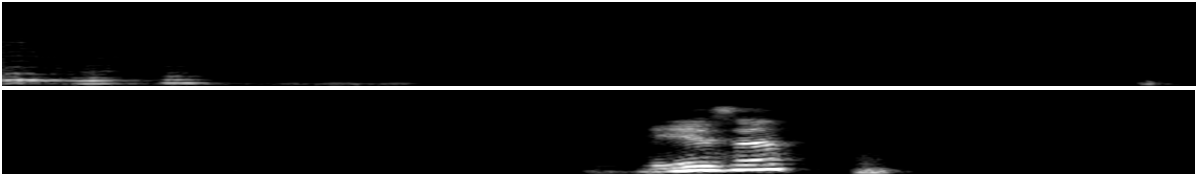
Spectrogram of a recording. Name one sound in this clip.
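A man speaks calmly and briefly, close to a microphone.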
